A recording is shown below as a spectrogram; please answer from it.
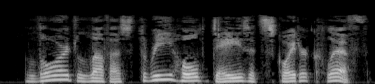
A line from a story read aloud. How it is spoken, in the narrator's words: Beaufort was saying in his loud, sneering voice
